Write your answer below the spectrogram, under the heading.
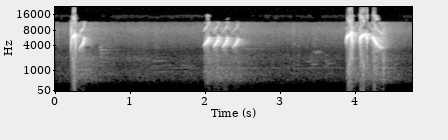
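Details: Cinereous tit singing to train other birds: three short phrases about two seconds apart, each of two to four quick, high, downslurred whistled notes.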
